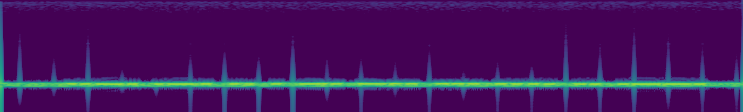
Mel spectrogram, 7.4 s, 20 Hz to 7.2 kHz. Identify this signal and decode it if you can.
Morse code, heard as a keyed tone, about 16 wpm, 750 Hz. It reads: FRIENDSHIP
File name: iz7slz / VLF / SAQ 30-06-2024 0900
